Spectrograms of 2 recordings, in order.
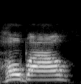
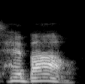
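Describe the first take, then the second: First: The first syllable has an 'hu' vowel. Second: The first syllable has an 'he' vowel. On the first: The speaker calls it wrong. "people call it Hobao" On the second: The speaker calls it right. "If you want the correct pronunciation of it, it's Hebao"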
